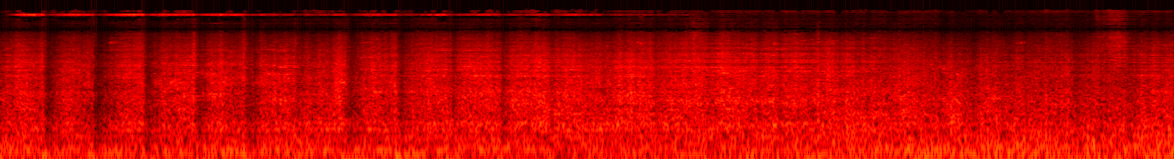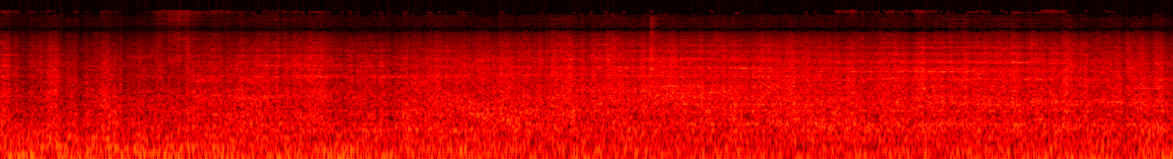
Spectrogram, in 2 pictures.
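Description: Double-stack intermodal well cars of a long freight train rolling slowly past: a steady low rumble of the cars, with a run of sharp wheel clicks over the rails in the first several seconds.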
